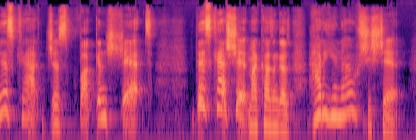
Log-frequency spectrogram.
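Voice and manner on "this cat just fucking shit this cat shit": mock-screaming in a much higher pitch. Speaker retells the car ride with the cat by grandma's feet; retelling own screaming. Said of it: "I'm screaming out".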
